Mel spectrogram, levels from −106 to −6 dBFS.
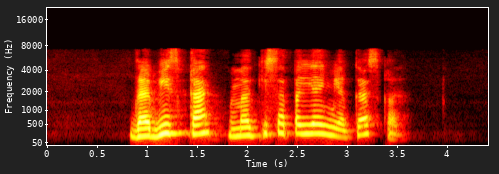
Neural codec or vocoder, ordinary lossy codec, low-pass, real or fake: codec, 24 kHz, 1 kbps, SNAC; MP3, 48 kbps; 7.2 kHz; fake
